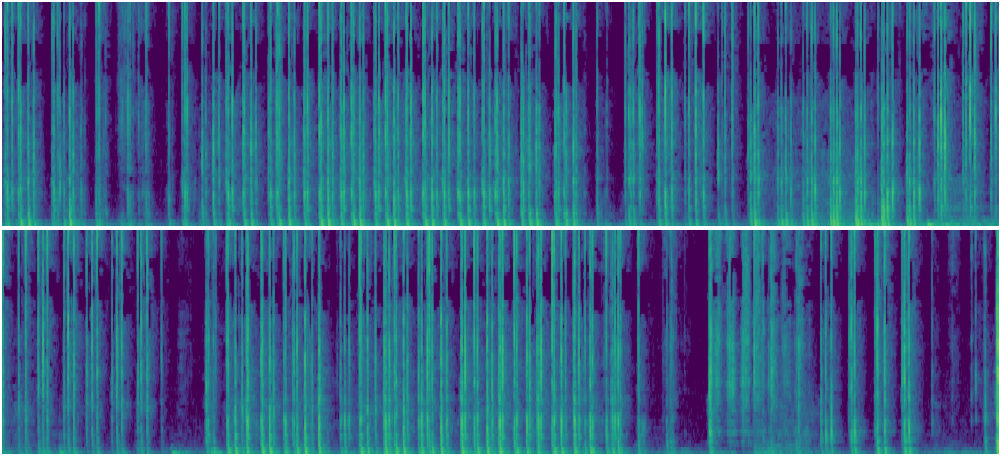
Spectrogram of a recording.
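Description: Long nails rapidly tap and scratch the sides and label of a small, filled, clear plastic hand sanitizer bottle of orange hand gel with a blue cap. The result is a fast, continuous stream of sharp, dry clicks with bright, hissy scratching, each tap dying away almost instantly, with a few brief pauses between bursts.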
